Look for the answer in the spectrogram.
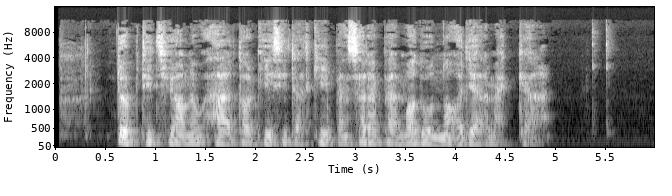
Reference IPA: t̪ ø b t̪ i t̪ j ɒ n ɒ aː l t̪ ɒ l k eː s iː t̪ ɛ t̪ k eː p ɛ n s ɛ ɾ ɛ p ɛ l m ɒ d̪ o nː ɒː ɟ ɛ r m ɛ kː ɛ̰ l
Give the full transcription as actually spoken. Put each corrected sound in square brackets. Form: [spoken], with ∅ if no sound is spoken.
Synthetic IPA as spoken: t̪ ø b t̪ i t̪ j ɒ n [o] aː l t̪ ɒ l k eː s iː t̪ ɛ t̪ k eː p ɛ n s ɛ ɾ ɛ p ɛ l m ɒ d̪ o nː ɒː ɟ ɛ r m ɛ kː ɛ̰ l

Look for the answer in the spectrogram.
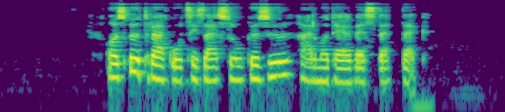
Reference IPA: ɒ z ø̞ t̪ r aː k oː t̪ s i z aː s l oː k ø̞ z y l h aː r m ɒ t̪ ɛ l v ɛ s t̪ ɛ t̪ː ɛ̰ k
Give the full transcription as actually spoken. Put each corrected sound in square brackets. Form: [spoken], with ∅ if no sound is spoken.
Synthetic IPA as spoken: ɒ z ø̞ t̪ r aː k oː t̪ s i z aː s l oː k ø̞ z y l h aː r m ɒ t̪ ɛ l v ɛ s t̪ ɛ t̪ː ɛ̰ k

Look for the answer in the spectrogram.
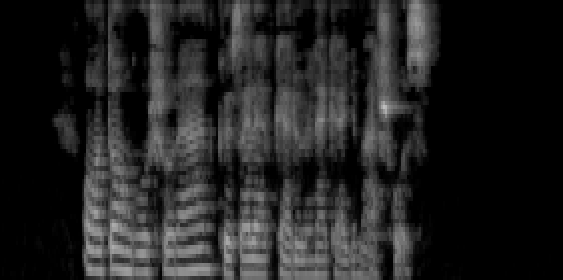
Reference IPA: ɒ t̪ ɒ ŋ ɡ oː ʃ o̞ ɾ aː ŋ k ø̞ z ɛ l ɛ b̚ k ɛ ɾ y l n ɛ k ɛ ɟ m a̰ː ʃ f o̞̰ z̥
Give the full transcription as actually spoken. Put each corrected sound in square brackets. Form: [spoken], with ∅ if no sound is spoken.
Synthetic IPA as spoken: ɒ t̪ ɒ ŋ ɡ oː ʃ o̞ ɾ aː ŋ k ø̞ z ɛ l ɛ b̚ k ɛ ɾ y l n ɛ k ɛ ɟ m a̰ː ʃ [h] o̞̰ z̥

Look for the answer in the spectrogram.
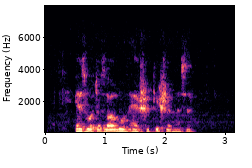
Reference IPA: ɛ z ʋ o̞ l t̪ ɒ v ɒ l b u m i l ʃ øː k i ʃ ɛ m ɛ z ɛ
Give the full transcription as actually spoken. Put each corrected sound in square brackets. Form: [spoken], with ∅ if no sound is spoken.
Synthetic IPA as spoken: ɛ z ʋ o̞ l t̪ ɒ [z] ɒ l b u m [ɛ] l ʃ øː k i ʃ ɛ m ɛ z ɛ

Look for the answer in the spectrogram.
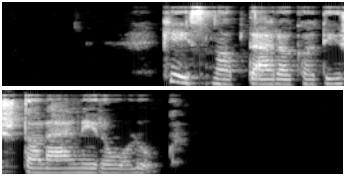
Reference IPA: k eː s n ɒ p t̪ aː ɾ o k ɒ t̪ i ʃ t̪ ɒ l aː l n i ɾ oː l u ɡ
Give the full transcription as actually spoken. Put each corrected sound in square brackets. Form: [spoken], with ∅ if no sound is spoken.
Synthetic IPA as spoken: k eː s n ɒ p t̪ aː ɾ [ɒ] k ɒ t̪ i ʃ t̪ ɒ l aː l n i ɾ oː l u [k]

